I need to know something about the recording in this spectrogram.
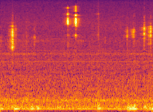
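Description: Near silence with a few faint clicks from a computer mouse and keyboard, two of them close together about a second in.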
